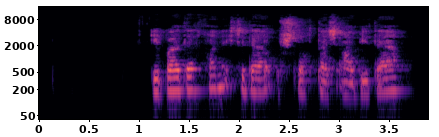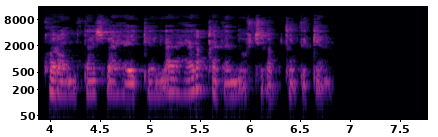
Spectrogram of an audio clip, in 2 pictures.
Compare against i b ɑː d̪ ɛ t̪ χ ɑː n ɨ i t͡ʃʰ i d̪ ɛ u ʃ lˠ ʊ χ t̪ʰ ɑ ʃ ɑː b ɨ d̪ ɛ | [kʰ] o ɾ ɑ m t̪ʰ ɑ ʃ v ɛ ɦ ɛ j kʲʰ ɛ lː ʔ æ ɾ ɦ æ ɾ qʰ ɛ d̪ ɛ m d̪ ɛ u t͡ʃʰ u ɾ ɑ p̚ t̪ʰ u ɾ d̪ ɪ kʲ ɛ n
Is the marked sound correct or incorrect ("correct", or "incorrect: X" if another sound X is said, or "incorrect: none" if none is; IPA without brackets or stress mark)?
incorrect: qʰ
